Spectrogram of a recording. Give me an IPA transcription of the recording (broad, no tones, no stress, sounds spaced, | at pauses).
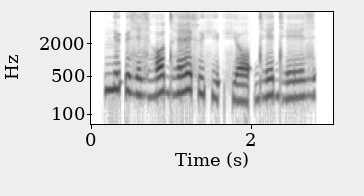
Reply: n ɨ ʔ ɨ z e z ɦ ɔ dʱ ɛː x ɨ fʲ ɨː ʔ fʲ ɔː ʔ dʱ e dʱ eː z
